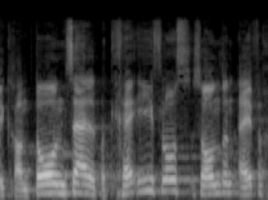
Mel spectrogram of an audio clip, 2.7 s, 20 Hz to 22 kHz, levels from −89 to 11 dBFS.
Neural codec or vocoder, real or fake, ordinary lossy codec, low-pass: none; real; none; 14.4 kHz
